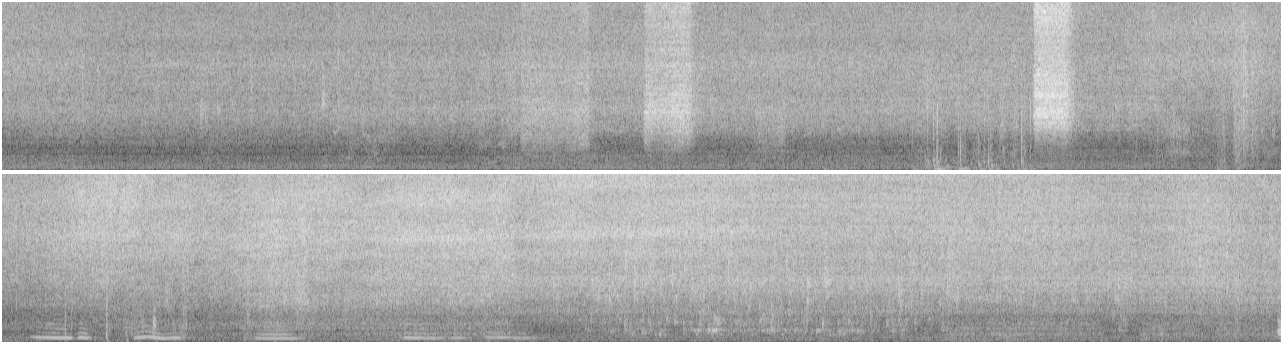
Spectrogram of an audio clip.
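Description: Kitchen faucet running as raspberries are rinsed in their plastic container, with two brief louder gushes of water and a few knocks near the middle.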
